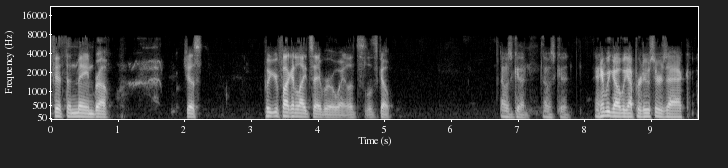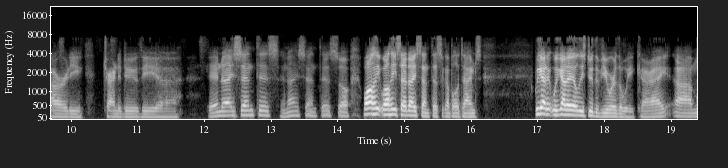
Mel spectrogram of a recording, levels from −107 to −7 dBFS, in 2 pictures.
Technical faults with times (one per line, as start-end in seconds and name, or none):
none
